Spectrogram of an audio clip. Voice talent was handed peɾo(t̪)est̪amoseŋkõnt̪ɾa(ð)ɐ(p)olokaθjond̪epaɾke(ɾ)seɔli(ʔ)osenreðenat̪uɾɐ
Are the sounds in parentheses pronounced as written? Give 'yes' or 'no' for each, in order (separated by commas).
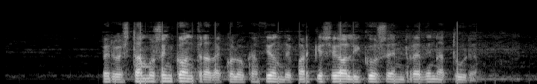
no, yes, no, no, no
